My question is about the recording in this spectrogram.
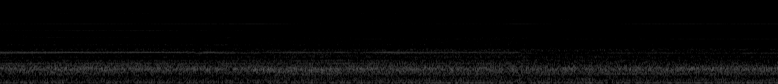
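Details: GE GDF530PGM0WW dishwasher wash pump motor, powered on after lint-like debris was cleared from the pump (it made crazy noises after the customer cleaned it): an even, steady whir with a faint constant hum and no rattles or grinding; the motor spins normally.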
